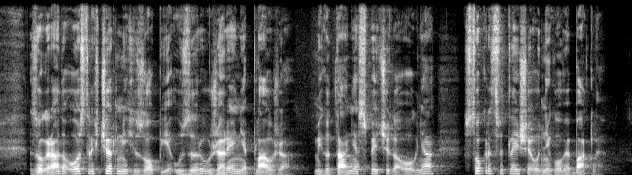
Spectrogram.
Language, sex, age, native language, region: Slovenian, male, 50-59, Slovenian, Posavska region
